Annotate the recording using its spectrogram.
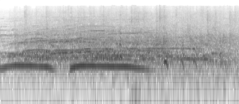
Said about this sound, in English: I pause for applause. You can't actually do that.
